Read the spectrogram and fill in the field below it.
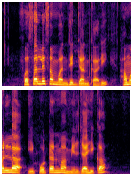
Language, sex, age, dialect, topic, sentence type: Chhattisgarhi, male, 18-24, Western/Budati/Khatahi, agriculture, question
